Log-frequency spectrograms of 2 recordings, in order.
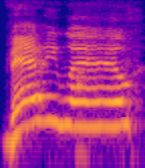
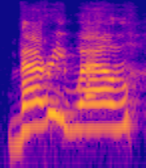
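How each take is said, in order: First: Much higher, louder and slow; mock-grand impression. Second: Much higher, louder mock-grand voice; hammed-up high voice. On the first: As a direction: stretch it out grandly. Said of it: "that's actually quite good". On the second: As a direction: deliver it like a pompous hero. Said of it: "imitating a Doctor line".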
